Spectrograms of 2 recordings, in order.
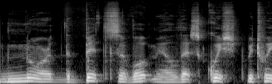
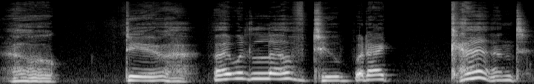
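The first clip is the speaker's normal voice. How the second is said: put-on higher old woman's regretful lament; 6 semitones higher, slower than usual. A narrator's reading. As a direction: sigh out the refusal sadly. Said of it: "she lamented".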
